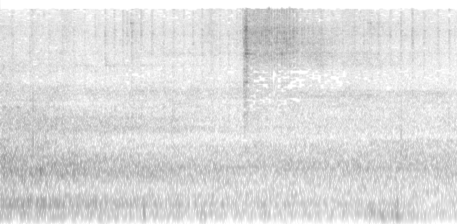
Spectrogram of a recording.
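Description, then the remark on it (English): Cars rumble past on a road heading down into downtown at sunset, a continuous, fairly loud wash of engine and tire noise with no clear gaps and no voices. “More cars coming down into downtown.”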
